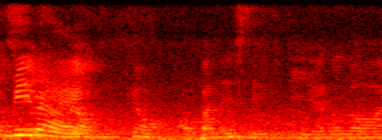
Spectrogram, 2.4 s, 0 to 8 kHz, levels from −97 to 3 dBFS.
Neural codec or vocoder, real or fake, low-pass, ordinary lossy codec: none; real; none; none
